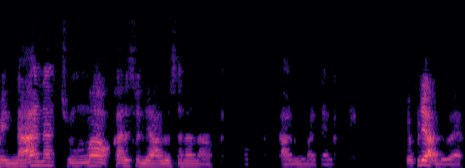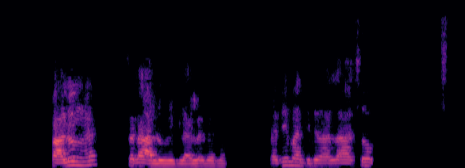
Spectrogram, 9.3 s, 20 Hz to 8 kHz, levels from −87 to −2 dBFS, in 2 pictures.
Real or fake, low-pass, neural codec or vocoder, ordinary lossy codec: real; 7.2 kHz; none; MP3, 32 kbps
